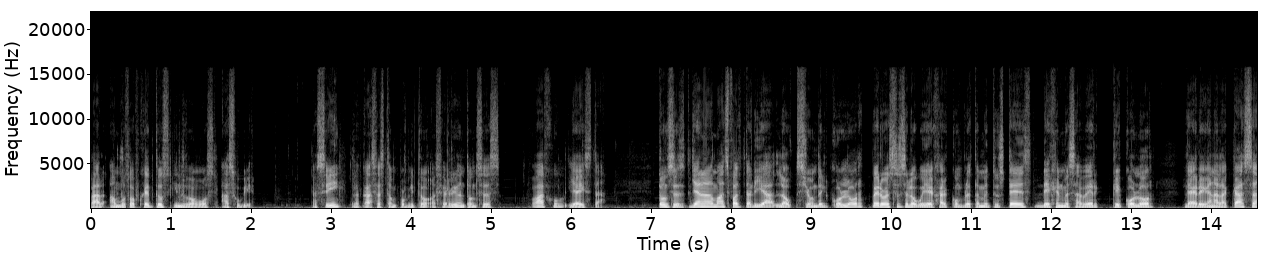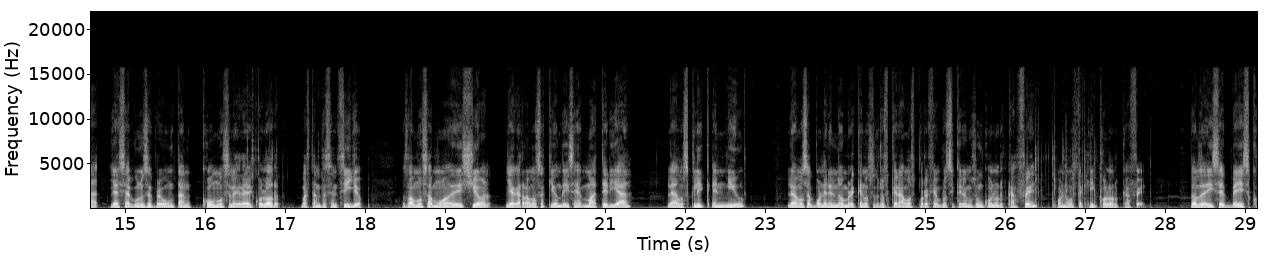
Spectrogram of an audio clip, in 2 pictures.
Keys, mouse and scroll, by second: 0.0 shift+click, 1.0 g, 2.4 click, 2.6-3.1 middle drag, 3.3 click, 4.3 g, 4.4 z, 5.9 click, 6.2-6.6 middle drag, 6.8 click, 7.2 scroll down 1, 7.5-8.0 scroll up 2, 8.0-8.8 middle drag, 16.9-17.4 shift+middle drag, 17.7 Tab, 18.1 click, 18.4-18.9 scroll up 2, 18.9 click, 20.7 click, 22.4 click, 25.6-27.1 drag.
